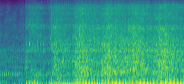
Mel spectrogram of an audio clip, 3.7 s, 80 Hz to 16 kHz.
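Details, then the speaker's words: Honda Supra 125 carburetor motorcycle after replacing piston set, con rod and clutch parts to cure rough noise and low power: engine runs with an even low pulsing beat, no knocks or rattles. "sudah tidak ada bunyi-bunyian lagi di sini Yang aneh-aneh ya"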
